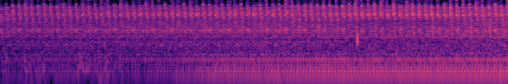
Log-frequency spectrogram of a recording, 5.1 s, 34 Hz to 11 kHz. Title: 2017 Audi A5 3.0 tdi Quattro 218ps chain tensioner fail ? Ticking sound !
